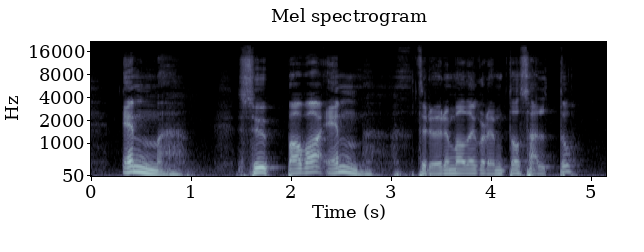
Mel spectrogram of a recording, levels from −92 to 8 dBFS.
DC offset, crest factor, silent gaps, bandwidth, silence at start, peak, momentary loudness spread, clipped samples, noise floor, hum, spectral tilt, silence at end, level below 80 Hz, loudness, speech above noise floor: under 0.1%; 20 dB; none; 18 kHz; 0.3 s; -10 dBFS; 15 LU; under 0.1%; -53 dBFS; none; -6.5 dB/octave; 0.3 s; -40 dBFS; -31 LUFS; 24 dB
